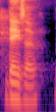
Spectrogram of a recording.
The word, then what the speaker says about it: Daiso: Daiso. The Daiso is how you say it.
